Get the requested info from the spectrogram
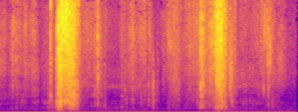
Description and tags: Paper Rip
Me ripping a piece of paper out of a old College Ruled notebook.
writing, ripping, rip, tearing, notebook, tear, paper, office, tearing-paper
